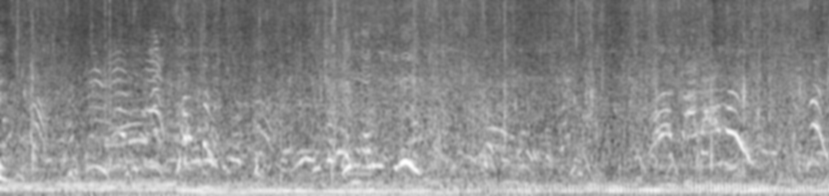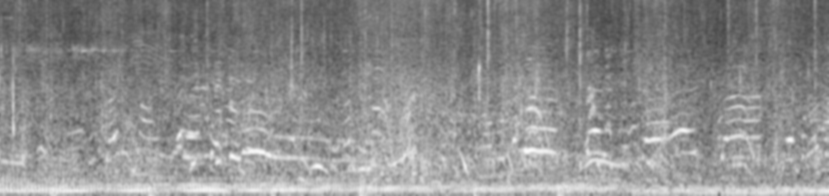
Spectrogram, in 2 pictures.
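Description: Children shout and laugh in the water at a distance.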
